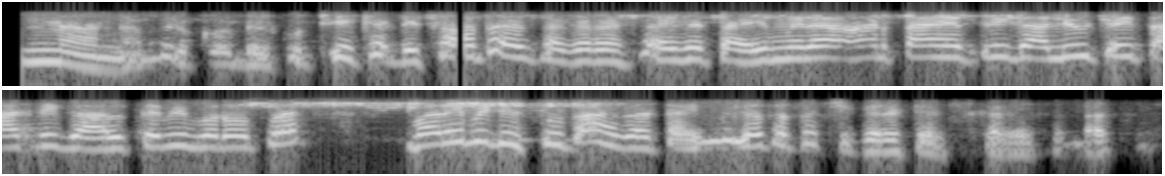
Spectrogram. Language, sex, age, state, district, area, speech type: Sindhi, female, 45-60, Uttar Pradesh, Lucknow, rural, conversation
